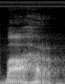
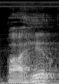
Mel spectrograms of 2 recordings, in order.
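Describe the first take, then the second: First: The second syllable has an 'a' vowel. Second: The second syllable has an 'i' vowel. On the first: The speaker calls it right. "लफ्ज़ है बाहर" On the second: The speaker calls it wrong. "बाहिर कोई लफ्ज़ नहीं है"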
